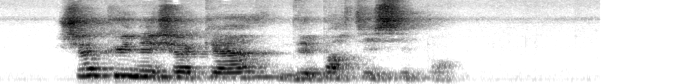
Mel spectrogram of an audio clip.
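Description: An elderly man reads out through a microphone.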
